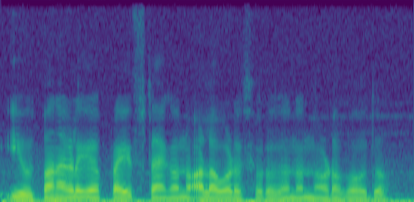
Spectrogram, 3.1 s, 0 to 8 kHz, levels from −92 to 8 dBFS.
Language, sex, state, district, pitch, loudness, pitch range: Kannada, male, Karnataka, Bangalore, 115 Hz, -16 LUFS, 110-125 Hz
